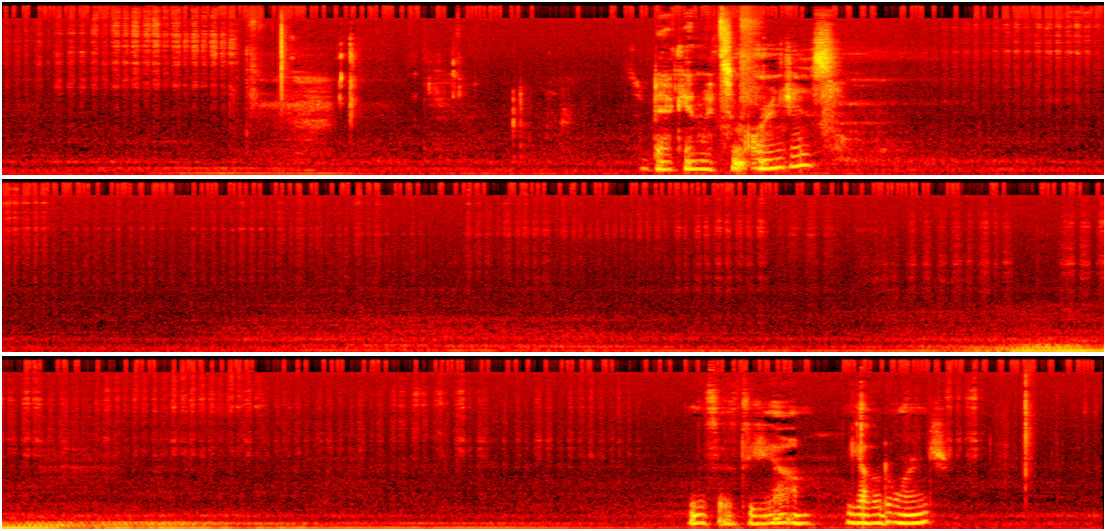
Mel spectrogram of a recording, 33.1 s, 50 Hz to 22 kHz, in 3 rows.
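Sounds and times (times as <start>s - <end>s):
colored pencil scratching on paper: 0.0s - 2.6s, 7.3s - 8.3s, 9.3s - 28.6s, 31.0s - 32.1s
low rumble: 19.6s - 31.2s.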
